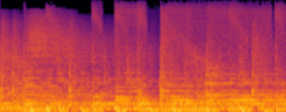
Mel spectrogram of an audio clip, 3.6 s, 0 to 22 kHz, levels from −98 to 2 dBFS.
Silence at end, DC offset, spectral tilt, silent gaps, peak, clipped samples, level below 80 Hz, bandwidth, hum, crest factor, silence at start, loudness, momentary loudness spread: 0 s; under 0.1%; -6 dB/octave; none; -2 dBFS; under 0.1%; -20 dBFS; over 20 kHz; none; 14 dB; 0 s; -17 LUFS; 3 LU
